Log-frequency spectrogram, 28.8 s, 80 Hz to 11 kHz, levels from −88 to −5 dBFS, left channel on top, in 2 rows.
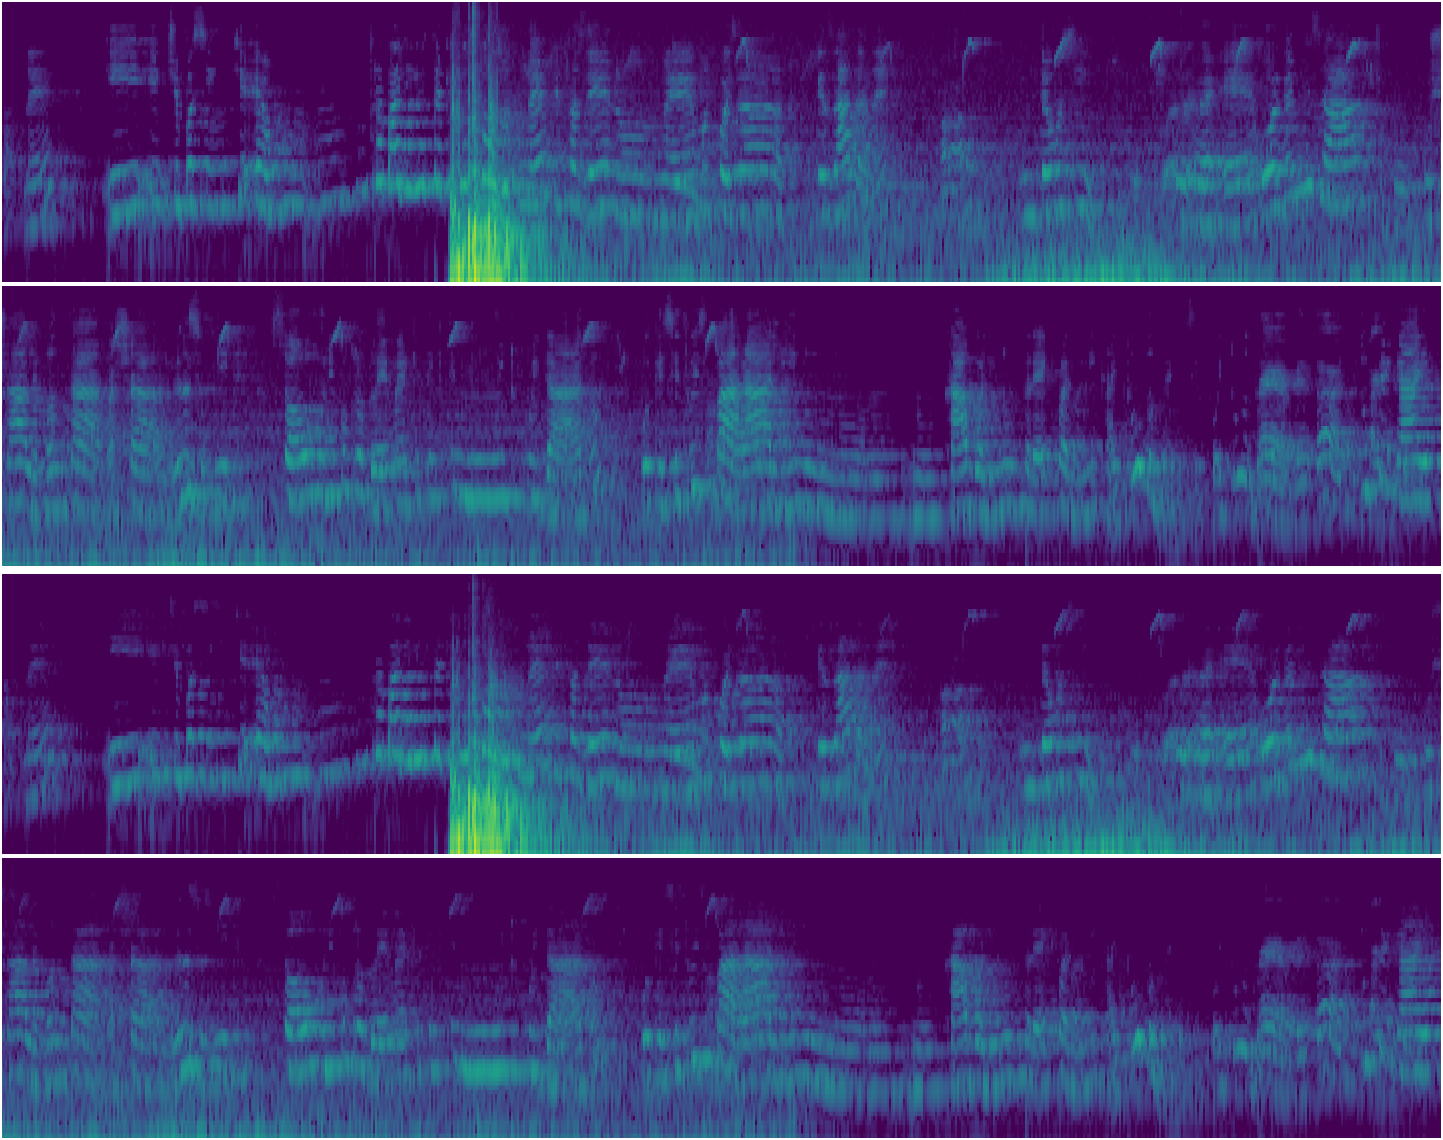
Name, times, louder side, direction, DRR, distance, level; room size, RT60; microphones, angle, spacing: voice 1, 0.2-0.5 1.0-7.8 8.1-8.9 10.1-20.4 20.8-26.2 26.5-27.0 28.0-28.7, left 2 dB, 85° left, 6 dB, 5.3 m, -52 dB
sound 1, 4.5-22.3, left 1 dB, 60° left, 2.1 m, -38 dB
voice 2, 6.7-7.2 8.6-8.8 9.4-9.7 21.4-21.7 26.9-28.6, left 2 dB, 40° left, 2 dB, 3.7 m, -57 dB
26.5 x 26.5 x 8.1 m, 1.3 s
head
